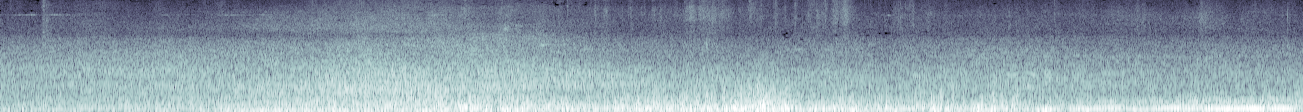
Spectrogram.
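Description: Footsteps tread along a pavement outdoors.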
